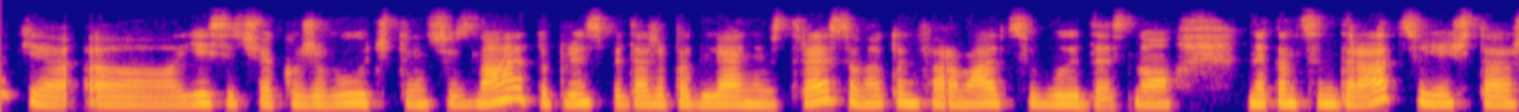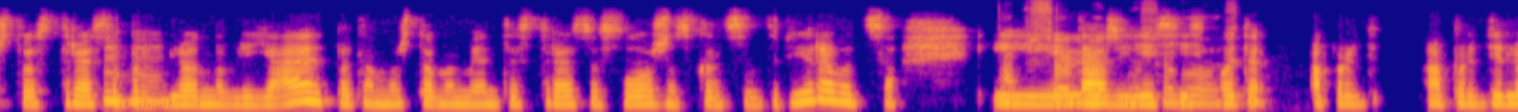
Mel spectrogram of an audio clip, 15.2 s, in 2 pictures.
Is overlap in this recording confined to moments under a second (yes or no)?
no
